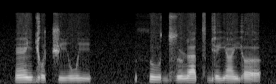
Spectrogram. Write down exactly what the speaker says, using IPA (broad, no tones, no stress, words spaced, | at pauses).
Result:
ɛ̃ɟo t͡ʃiwi | θud͡zu ɳat͡sɡejã jʌ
